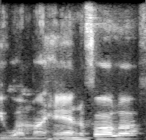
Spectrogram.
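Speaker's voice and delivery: low, smooth, sexy, seductive voice. Retelling a romantic movie scene, the speaker quotes the actor, imitating a low sexy voice. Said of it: "he got that low, you know, kind of sexy voice".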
